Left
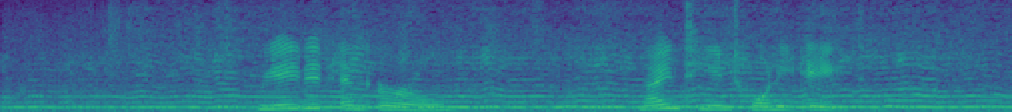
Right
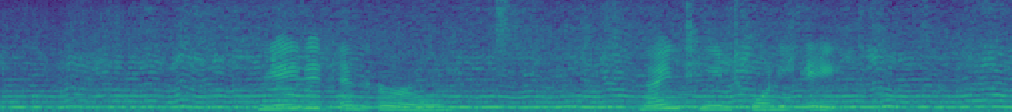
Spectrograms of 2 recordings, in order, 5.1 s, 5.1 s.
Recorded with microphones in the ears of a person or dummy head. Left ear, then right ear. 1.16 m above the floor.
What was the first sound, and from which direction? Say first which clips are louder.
A woman speaking: left 1 dB; 20° left (ahead or behind).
